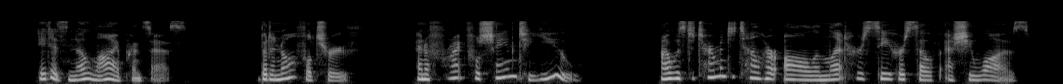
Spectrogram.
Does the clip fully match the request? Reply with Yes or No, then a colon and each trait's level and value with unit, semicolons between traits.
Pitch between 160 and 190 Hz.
No: high, 245 Hz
